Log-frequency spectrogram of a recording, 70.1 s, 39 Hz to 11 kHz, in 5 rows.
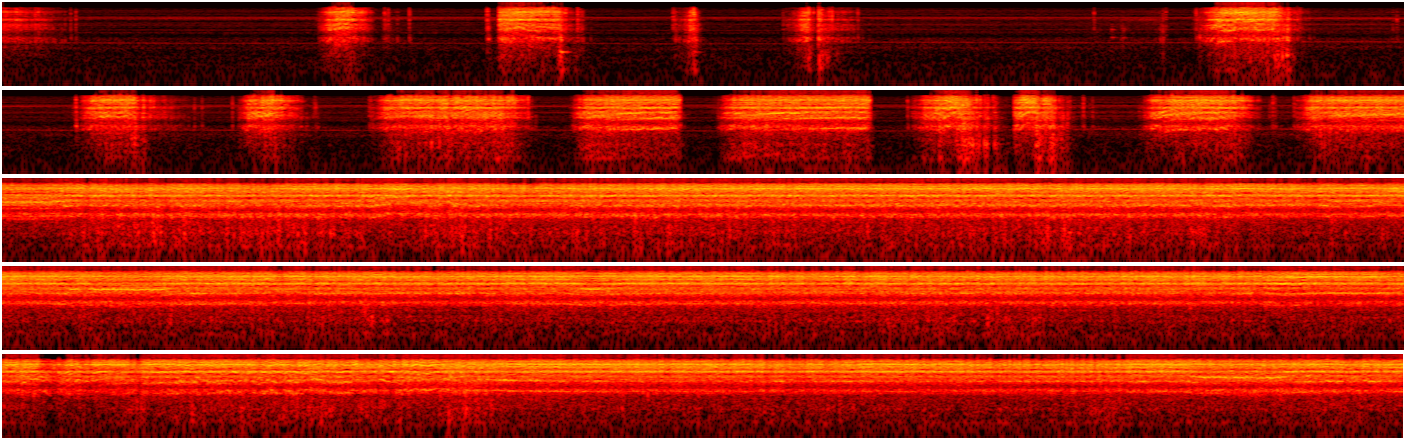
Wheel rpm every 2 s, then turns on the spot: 0, 20, 20, 10, 10, 10, 60, 40, 40, 110, 130, 130, 90, 120, 220, 230, 240, 230, 230, 230, 230, 220, 230, 230, 230, 230, 240, 230, 170, 220, 250, 230, 230, 230, 220.
14-16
